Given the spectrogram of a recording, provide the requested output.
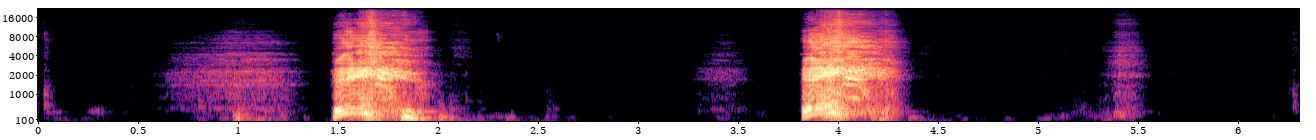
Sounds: Sneeze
